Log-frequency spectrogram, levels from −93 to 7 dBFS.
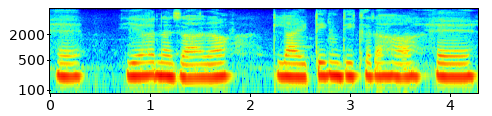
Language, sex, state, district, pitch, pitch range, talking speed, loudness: Hindi, female, Chhattisgarh, Raipur, 215 Hz, 210-220 Hz, 100 wpm, -12 LUFS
